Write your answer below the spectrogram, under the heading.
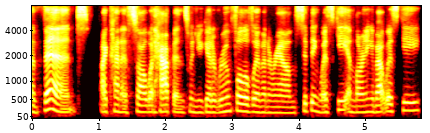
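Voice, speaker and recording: Here is a woman with an unremarkable speaking voice and a fairly low pitch. She keeps a moderate pace and fairly even intonation. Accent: American. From southern Indiana. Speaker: mixologist and author. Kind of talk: interview.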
